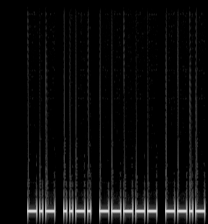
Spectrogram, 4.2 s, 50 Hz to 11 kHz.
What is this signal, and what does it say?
Morse code, heard as a keyed tone, about 20 wpm, 700 Hz. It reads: KF0Q
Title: USA Call Signs - 5 Characters - 8x Character Spacing - 20wpm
